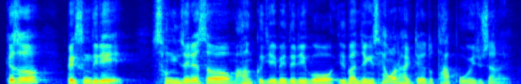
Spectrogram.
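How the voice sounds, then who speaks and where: A middle-aged man, a pastor, preaching a Sunday sermon in a church, acting out mocking voices as he explains. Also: mid-range voice. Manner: animated preaching, acts out mocking voices of opponents. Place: church in Tokyo.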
